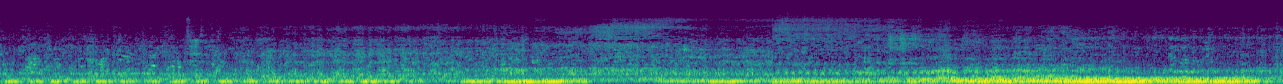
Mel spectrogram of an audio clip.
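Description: Water sloshes and splashes under car tyres.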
